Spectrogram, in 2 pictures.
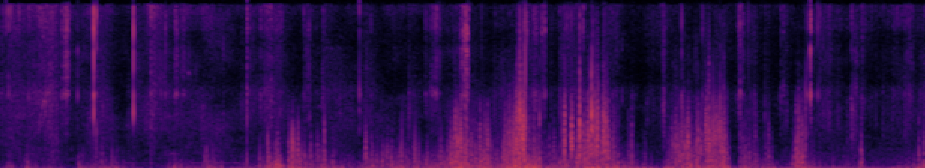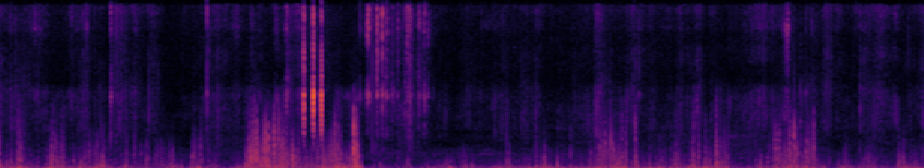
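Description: Footsteps walking on a park path and grass, with gusty wind rumbling on the microphone.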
